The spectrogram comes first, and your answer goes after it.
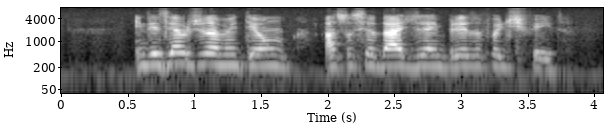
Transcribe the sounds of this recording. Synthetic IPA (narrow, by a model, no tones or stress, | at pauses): ẽj̃d̪ezẽmbɾʊd͡ʒɪnovẽnt̪ejũɐsosied̪ad͡ʒɪd̪ɐẽpɾezɐfojd͡ʒiʃfejt̪ɐ̥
